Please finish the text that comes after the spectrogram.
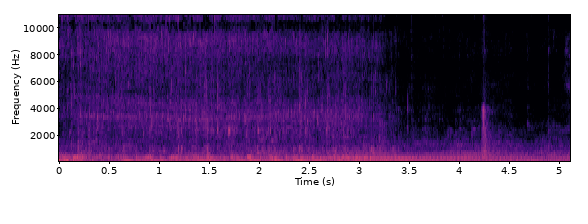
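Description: Fuel pours from a container into a lawn mower's tank, a steady liquid gurgle and trickle close by over a low background hum, tapering near the end.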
